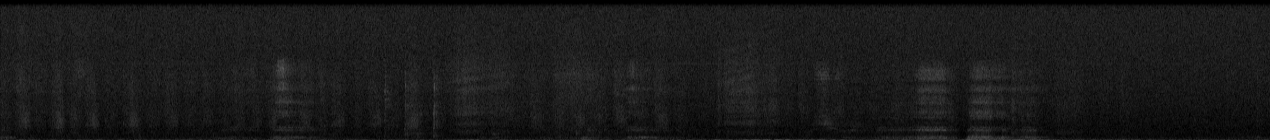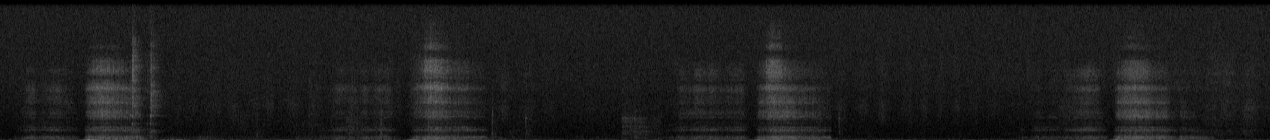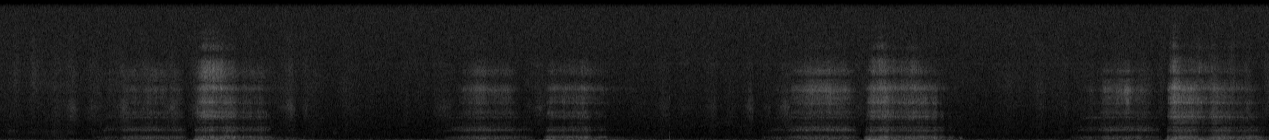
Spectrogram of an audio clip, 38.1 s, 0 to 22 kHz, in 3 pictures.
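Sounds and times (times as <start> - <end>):
Shiba Inu dog breathing: 0.0 - 10.7, 12.8 - 14.7, 15.8 - 17.8, 19.4 - 21.2, 22.8 - 25.3, 26.0 - 28.5, 29.8 - 32.1, 33.0 - 35.2, 36.1 - 38.0.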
